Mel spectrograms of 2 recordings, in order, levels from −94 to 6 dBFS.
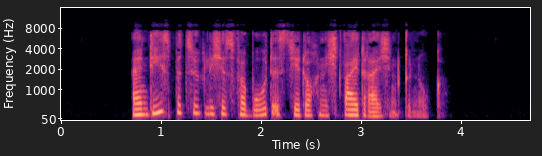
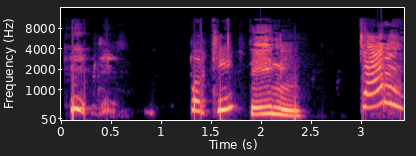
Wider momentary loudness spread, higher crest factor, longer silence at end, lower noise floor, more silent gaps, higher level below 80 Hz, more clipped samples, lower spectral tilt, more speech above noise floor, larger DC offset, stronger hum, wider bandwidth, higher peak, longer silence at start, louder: about the same, 15 LU vs 14 LU; first, 18 dB vs 12 dB; first, 0.9 s vs 0 s; first, -86 dBFS vs -68 dBFS; neither; second, -62 dBFS vs -42 dBFS; neither; about the same, -4.5 dB/octave vs -5 dB/octave; first, 69 dB vs 57 dB; neither; neither; second, 9.2 kHz vs 11 kHz; about the same, 0 dBFS vs 0 dBFS; first, 0.75 s vs 0.1 s; second, -17 LUFS vs -11 LUFS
